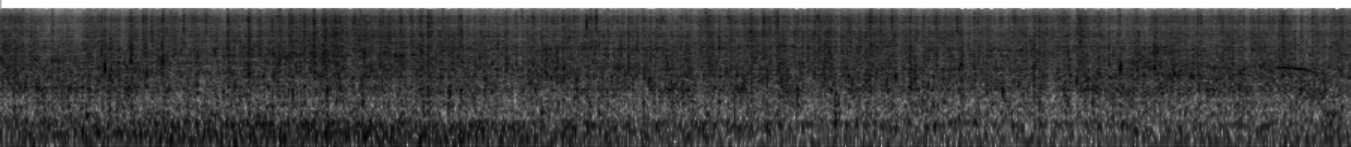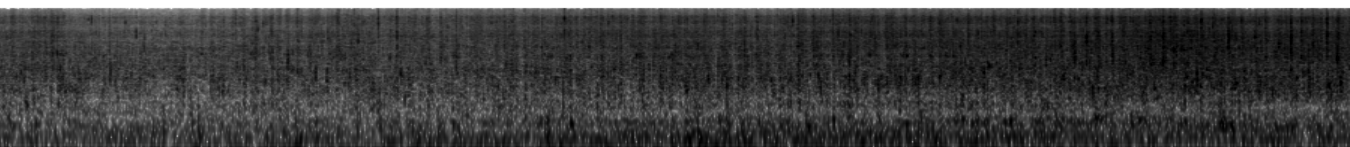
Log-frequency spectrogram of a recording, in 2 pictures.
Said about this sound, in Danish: Skal du starte tiden, så er det, når vandet kommer ud herhenne.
